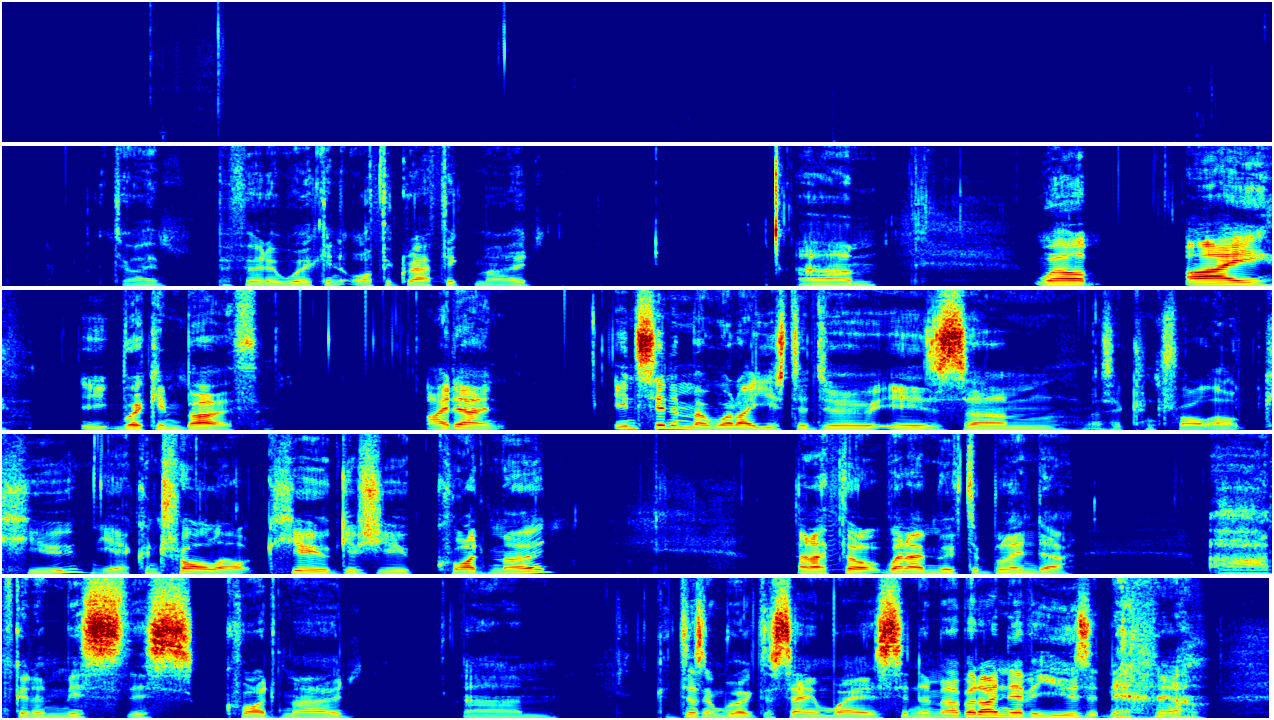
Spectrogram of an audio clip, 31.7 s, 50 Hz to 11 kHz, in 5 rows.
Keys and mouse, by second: 13.9 middle click, 18.9 ctrl+alt+q, 30.9 ctrl+alt+q.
